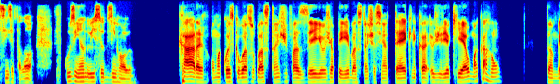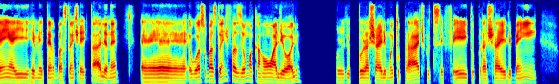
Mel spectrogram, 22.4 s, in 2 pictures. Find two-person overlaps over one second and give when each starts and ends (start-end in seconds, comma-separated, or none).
none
